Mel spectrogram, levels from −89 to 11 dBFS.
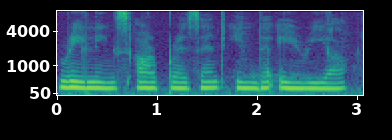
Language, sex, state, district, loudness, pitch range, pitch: English, female, Assam, Kamrup Metropolitan, -14 LUFS, 165-175 Hz, 170 Hz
